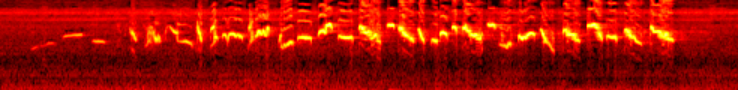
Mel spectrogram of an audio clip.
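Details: Lemon-bellied white-eye song for prompting reluctant birds to sing: two soft opening whistles, then a long, fast, unbroken twittering of sharp high notes, close to four a second, for over three seconds before stopping.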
